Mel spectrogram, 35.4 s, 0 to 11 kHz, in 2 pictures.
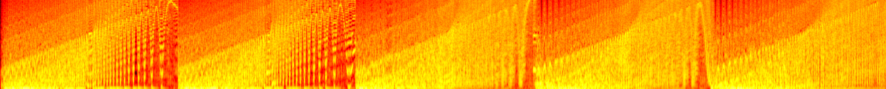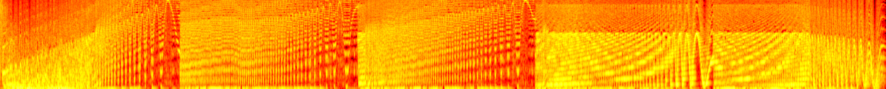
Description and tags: Boson Spinner - 01
spinning, distort, spin, lfo, sweep, oscillator, sound-design, synthesis, ray, sfx, fx, oscillation, wobble, sound-effect, glitchmachines, laser, retro, digital, synth, sci-fi, distorted, modulation, sounddesign, scope, soundeffect, warp, wobbling, sine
